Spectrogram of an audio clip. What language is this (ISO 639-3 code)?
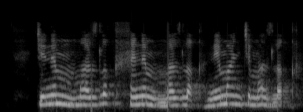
uig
